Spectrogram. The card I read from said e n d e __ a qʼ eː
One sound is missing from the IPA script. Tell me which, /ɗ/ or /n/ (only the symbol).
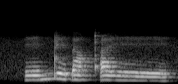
ɗ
